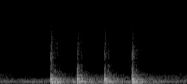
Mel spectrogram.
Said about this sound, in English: So here, Jesus is knocking at the door. He's reaching out to us, and do we hear him? Some of the commentary I read described this as a gentle and persistent knocking. So do we hear Jesus knocking?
